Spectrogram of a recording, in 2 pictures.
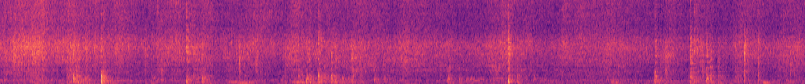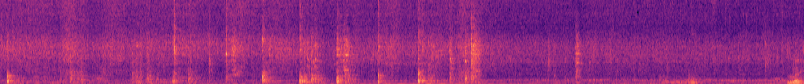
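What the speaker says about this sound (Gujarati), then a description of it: "હવે એને આગળ હલાવી નાખીએ એટલે મરચાં થઈ જાય મસ્તીના" Chillies frying in a pan while being stirred, a continuous sizzle broken by repeated scraping strokes of the spoon at an irregular rhythm, close and fairly loud.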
